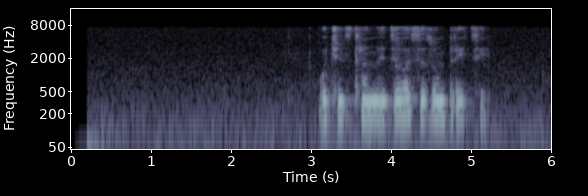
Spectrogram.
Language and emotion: Russian, neutral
